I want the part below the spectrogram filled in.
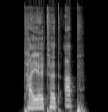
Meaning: inflection of abteilen: 1. second-person plural preterite 2. second-person plural subjunctive II
- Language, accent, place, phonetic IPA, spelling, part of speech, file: German, Germany, Berlin, [ˌtaɪ̯ltət ˈap], teiltet ab, verb, De-teiltet ab.ogg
